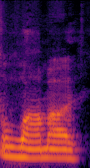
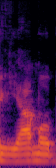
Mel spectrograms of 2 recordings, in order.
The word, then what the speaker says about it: llama: It's pronounced llama in English, you fucker. It might be llama in Spanish, but if I hear Yamo be there one more time, I'm a Yamo burn this place to the ground.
